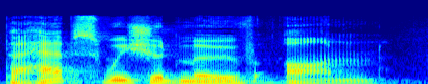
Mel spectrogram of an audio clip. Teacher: The first one, "Perhaps we should move on," is phrased as a suggestion, but it is said in a firm way with a falling intonation at the end · This falling intonation makes it a more definite statement rather than a suggestion.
